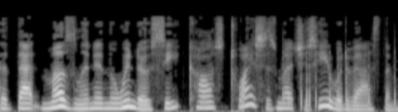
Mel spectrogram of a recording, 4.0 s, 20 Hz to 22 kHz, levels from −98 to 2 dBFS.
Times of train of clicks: 2.83-3.96

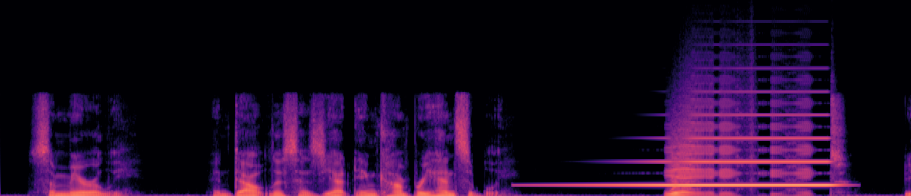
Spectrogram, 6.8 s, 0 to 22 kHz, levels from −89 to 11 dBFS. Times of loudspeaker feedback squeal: 3.84-6.45

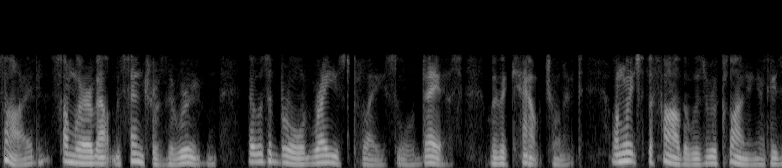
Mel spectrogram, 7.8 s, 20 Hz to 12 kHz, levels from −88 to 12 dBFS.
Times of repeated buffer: none

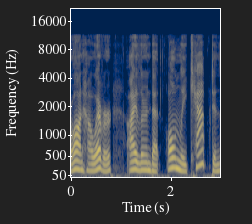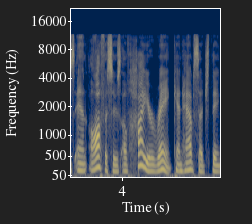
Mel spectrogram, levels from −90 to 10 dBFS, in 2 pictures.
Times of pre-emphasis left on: 0.00-4.19

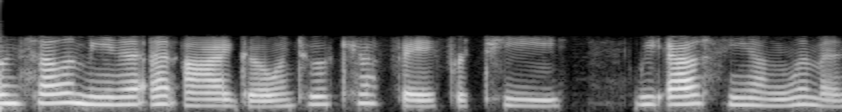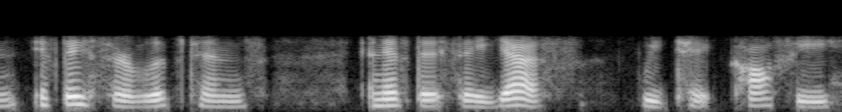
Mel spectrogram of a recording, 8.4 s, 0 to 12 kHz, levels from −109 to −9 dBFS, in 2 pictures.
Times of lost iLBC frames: 1.08-1.12, 2.84-2.93, 6.32-6.40

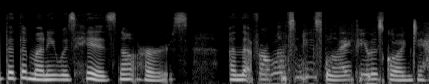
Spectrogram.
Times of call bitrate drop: 2.62-4.29

